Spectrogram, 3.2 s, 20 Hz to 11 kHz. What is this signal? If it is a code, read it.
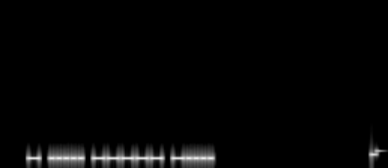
Morse code, heard as a keyed tone, about 40 wpm, 700 Hz. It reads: T506
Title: Numbers - Contest Style - 4-Digit 40wpm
